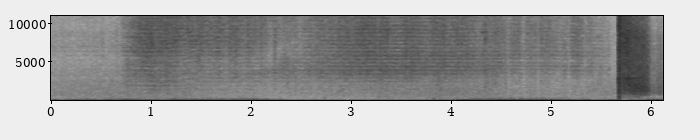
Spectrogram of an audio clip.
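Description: A Roter Korsar firecracker with 1.5 g of flash powder: its fuse hisses for about four and a half seconds, then it goes off with one sharp bang near the end. Wind rumbles on the microphone throughout.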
